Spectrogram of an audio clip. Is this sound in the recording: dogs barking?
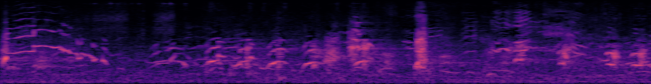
yes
